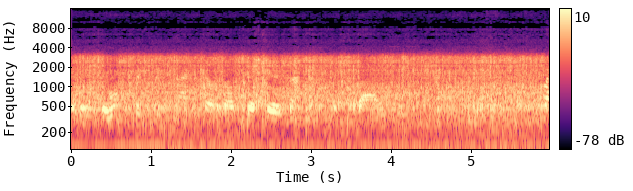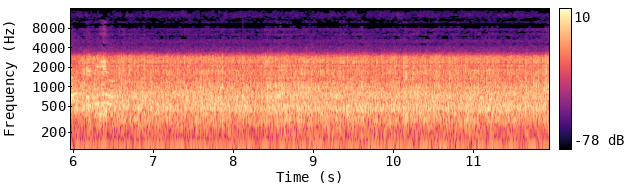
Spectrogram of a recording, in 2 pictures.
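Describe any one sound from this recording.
A shortwave radio hisses with steady static through its small loudspeaker.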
